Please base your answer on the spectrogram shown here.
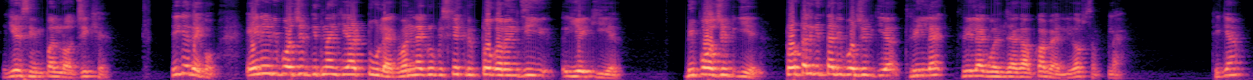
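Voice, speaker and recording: Male tax lecturer, mellow and relaxed, walks through examples and checks for understanding. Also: high voice. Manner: mixes in English legal phrases read slowly. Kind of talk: exam revision lecture.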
